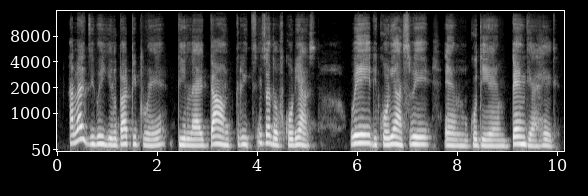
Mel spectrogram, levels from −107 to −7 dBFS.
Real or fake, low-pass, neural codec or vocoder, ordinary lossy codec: fake; 14.4 kHz; codec, 44.1 kHz, 3.4 kbps, Pupu-Codec; Opus, 64 kbps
